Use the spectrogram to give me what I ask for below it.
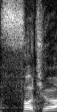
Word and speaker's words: photo: But before, earlier, it was the photo albums only memory the people used to have a look at their family. See here, a short talk on photo album. Photo, PH is pronounced as F, photo.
